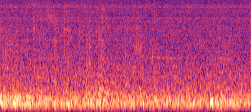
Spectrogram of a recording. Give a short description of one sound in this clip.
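A choir of young voices sings together softly in a large echoing hall.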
